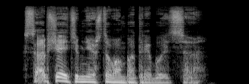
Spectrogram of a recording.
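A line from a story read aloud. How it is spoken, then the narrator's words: Curt, clipped judge. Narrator (Russian): отрывисто бросил судья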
